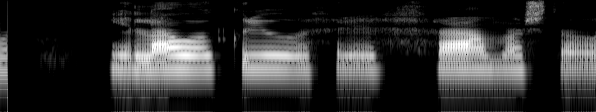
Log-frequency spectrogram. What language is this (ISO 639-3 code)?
isl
